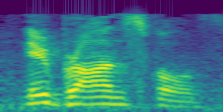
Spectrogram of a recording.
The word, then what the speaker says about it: New Braunfels: New Braunfels, I think it's pronounced.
